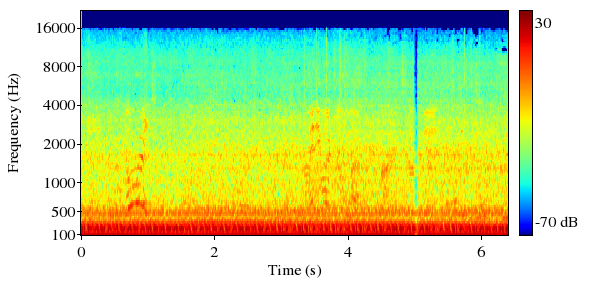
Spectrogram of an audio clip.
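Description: Lamborghini Huracán's V10 engine idling steadily at low revs, a deep even hum with no revving.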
